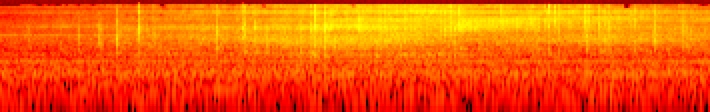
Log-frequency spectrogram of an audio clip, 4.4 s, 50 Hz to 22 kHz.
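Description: N scale Kato-built Atlas EMD SD7 model locomotive running along the track: a faint, steady whir of its small motor and wheels on the rails, growing a little louder in the middle, with a few light clicks.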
